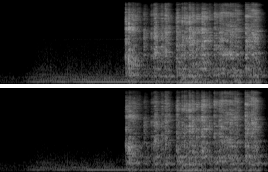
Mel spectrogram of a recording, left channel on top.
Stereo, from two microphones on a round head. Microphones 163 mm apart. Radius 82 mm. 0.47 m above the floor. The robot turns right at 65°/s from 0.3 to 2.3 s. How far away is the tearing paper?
About 1.1 m.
